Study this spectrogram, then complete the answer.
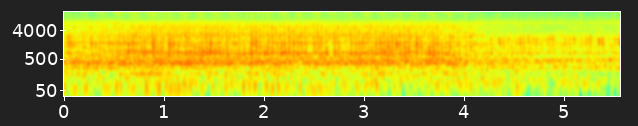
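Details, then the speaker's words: VW/Skoda/Audi 1.8 or 2.0 TSI idling on thick 5W40 oil: sharp ticking about three times a second, felt at the oil cap, not the cam cover. Cause: a failed oil pressure regulation valve stuck in high-pressure mode; does not occur with 5W30. "So what's happening is the 540 is a thicker viscosity and the my oil pressure regulation valve is not working and the default state of malfunction of that valve is high pressure mode."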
